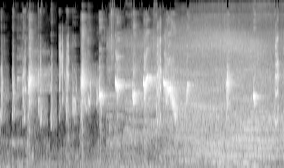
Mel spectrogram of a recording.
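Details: Common bulbul in Morocco giving thin whistled notes and short slurred phrases, fairly spaced and softer than full song, with faint background noise.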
